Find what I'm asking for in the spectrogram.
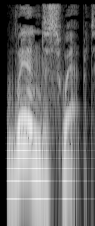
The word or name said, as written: windswept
